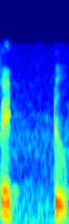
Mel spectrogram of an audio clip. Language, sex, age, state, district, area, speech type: Telugu, female, 60+, Andhra Pradesh, West Godavari, rural, read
